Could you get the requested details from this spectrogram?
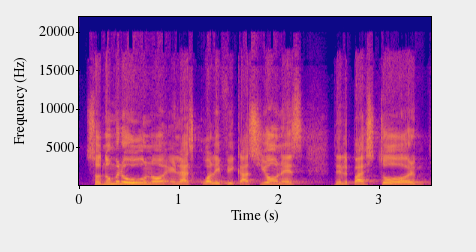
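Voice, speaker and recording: A young man with a Puerto Rican Spanish accent preaching a sermon as pastor, reading scripture slowly and loudly and dropping to quieter asides. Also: high-pitched. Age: young adult. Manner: reads scripture slowly and loudly, then drops to soft asides.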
